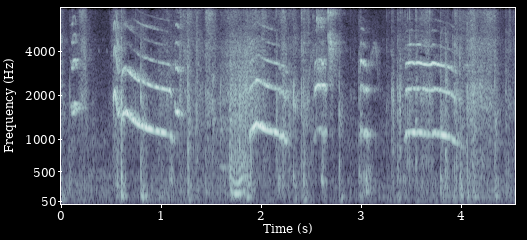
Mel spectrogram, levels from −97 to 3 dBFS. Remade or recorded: recorded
